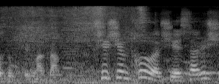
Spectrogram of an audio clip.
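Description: A woman speaking in conversation, with a steady high hiss behind her voice that drops away about one and a half seconds in.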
